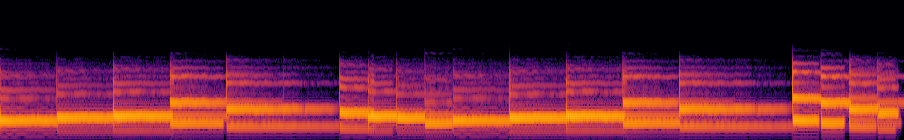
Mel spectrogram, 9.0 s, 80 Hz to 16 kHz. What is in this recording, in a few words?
106 loop synth soft lead notes A min; vibez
